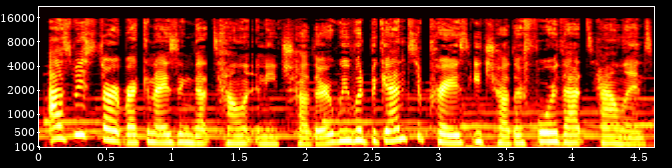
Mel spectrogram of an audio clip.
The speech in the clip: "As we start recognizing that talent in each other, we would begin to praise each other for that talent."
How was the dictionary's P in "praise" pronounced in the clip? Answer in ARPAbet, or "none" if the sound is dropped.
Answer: P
